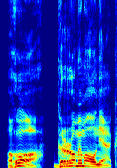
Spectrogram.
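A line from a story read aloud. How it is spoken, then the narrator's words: Shout. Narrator (Russian): крикнул он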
